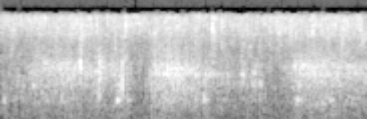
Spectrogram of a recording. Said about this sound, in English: I believe they got the hot on, that's the problem. No? Let's get some cold water going.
